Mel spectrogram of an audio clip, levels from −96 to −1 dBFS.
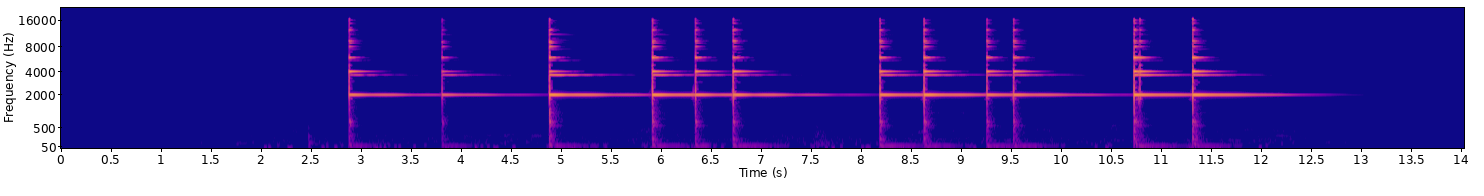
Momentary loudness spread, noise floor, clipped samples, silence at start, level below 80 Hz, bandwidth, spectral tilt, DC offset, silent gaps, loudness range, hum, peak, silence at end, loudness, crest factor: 21 LU; under -90 dBFS; under 0.1%; 2.85 s; -82 dBFS; 16.5 kHz; 5.5 dB/octave; under 0.1%; none; 11 LU; none; -10 dBFS; 1.85 s; -30 LUFS; 26 dB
